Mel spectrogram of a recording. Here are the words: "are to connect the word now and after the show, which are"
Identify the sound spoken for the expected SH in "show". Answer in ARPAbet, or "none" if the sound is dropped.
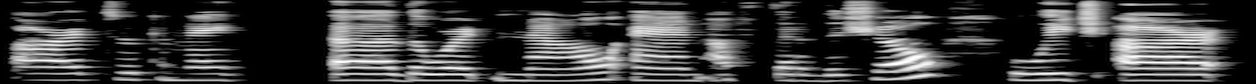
SH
